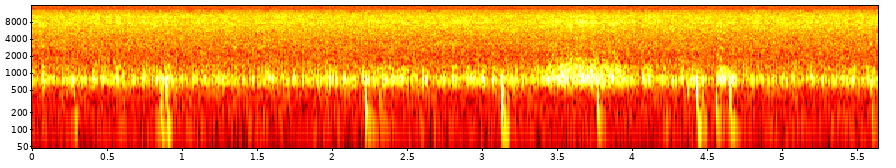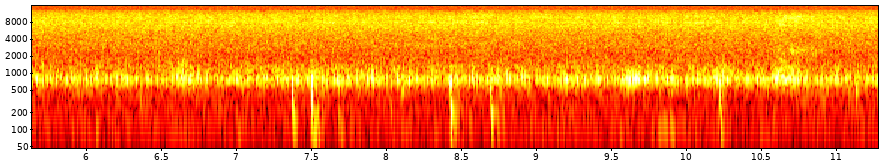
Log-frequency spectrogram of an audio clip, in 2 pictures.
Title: My empty stomach growled and it gurgled #emptystomach #hungry #rumbling #starving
